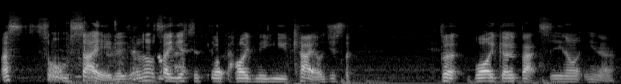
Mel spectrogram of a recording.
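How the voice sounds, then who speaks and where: A man in his forties with a broad Scottish accent, chatting casually as a panellist and often restarting his phrases in a halting way. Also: mid-range voice. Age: 40s. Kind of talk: casual banter.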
